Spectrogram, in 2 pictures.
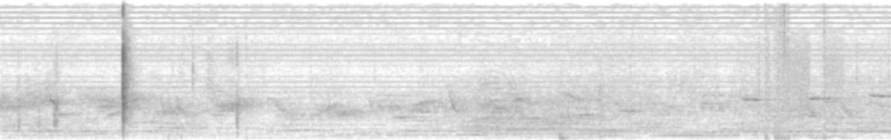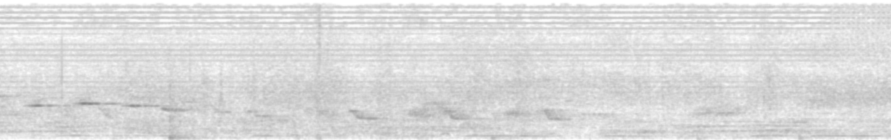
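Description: Birds calling faintly in the background: short, arched calls repeating over and over, with a few higher chirps. A few light taps sound, the first and sharpest about half a second in.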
